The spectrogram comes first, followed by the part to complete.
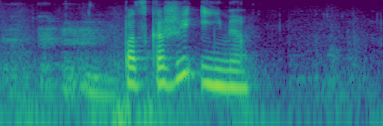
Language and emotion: Russian, neutral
